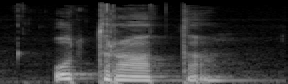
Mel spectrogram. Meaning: loss
- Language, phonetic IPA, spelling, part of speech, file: Ukrainian, [ʊˈtratɐ], утрата, noun, Uk-утрата.ogg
